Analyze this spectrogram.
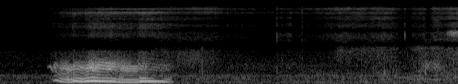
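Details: A male Shih Tzu / Yorkshire Terrier mix, tired from a hike, snores with one low, rumbling, harmonic breath lasting about a second.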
